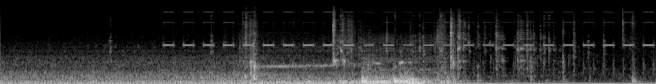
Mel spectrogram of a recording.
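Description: Cabin noise of a Toyota Corolla Sport driving at speed. From about two seconds in, a rapid high-pitched warning beep keeps repeating: the pre-collision system alerting to a pedestrian ahead. A loud low rumble comes about four seconds in as the car brakes, and the road noise then falls away as it slows.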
